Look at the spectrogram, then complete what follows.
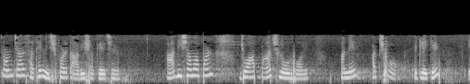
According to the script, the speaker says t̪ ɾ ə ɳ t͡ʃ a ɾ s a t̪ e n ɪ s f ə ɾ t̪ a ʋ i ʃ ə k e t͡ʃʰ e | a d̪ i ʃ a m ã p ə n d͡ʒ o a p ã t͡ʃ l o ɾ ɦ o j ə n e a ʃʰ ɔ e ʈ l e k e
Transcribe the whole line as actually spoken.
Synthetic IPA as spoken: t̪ ɾ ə ɳ t͡ʃ a ɾ s a t̪ʰ e n ɪ ʃ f ə ɭ t̪ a ʋ i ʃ ə k e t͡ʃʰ e | a d̪ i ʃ a m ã p ə ɳ d͡ʒ o a p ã t͡ʃ l o ɽ ɦ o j ə n e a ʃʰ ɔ e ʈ l e k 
